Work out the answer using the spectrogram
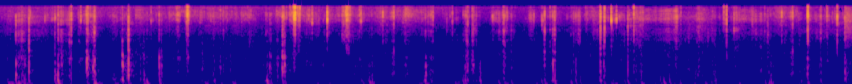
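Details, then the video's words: Four-month-old Shetland Sheepdog chewing a raw dried ear dental treat inside; busy, loud crunching and tearing with quick bursts of snapping bites, some strong single cracks, continuous through the stretch, no speech. "Puppy Dog Eating Raw Ear (Lamb Venison Beef or Pork) Oddly Satisfying Chewing Sounds"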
